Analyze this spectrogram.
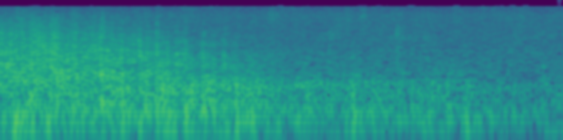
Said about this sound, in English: General Ulysses S. Grant is hunkered down at his headquarters at Savannah, Tennessee. Yes, Tennessee. You heard that right. As a storm rages.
